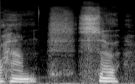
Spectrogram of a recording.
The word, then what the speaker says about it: hamsa: hamsa flying bird meditation hamsa I'm pronouncing that in English is actually a version of the mantra I'll do it the way we do it with the breath home so ham so home and the other way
